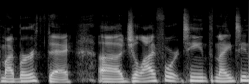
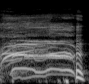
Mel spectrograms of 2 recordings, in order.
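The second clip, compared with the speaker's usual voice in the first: shrieking laugh. Real, not acted. Burst of laughter at discovery.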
